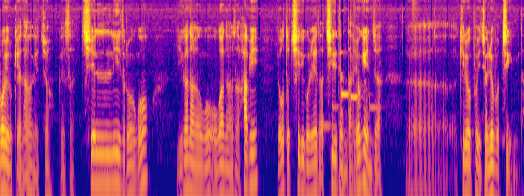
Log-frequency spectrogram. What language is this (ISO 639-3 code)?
kor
